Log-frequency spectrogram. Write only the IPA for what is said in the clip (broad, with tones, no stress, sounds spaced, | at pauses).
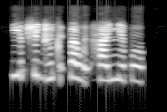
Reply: j ɪ˦ ʔ ʃ ɛ˦˨ d͡ʑ ũ˦˨ t ɪ˦ ʔ p a˦˨ ʊ̯ w ɪ˦ ʔ h a˦ ɪ̯ ɲ e˦ p o˦˨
